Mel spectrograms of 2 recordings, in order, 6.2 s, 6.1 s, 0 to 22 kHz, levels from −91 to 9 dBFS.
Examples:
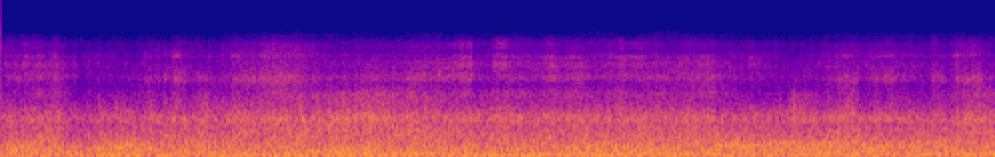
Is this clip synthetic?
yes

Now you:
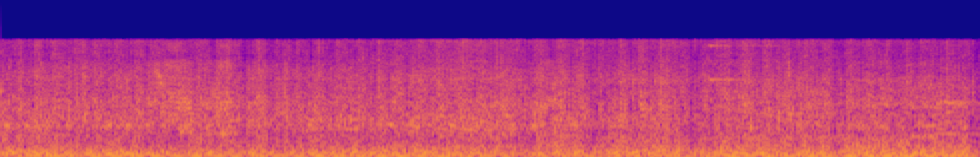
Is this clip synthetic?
yes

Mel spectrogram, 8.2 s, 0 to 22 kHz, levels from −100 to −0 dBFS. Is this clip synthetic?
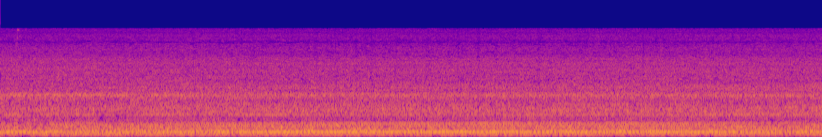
yes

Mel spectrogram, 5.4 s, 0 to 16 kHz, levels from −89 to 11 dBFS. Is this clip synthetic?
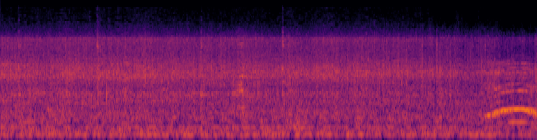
yes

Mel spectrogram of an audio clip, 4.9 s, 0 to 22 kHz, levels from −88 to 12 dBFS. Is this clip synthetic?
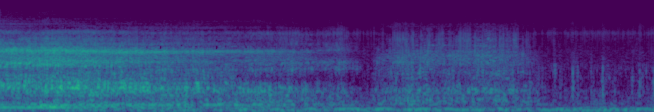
yes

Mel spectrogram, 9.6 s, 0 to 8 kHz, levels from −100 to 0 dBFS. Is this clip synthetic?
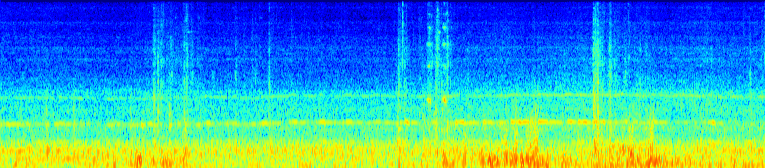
no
